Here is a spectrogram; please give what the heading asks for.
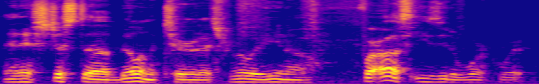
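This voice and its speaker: A man speaking casually and off the cuff as a loudspeaker maker presenting products, in a hesitant, repetitive, halting way. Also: lowish voice, slightly rough. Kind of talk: casual unscripted product explainer. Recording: noticeable background noise, amateur video sound.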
